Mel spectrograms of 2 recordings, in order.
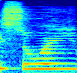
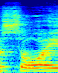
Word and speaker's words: SOI: actually pronounce that s-i-s-o-i not not like the soy sauce it's SOI soy we might be soy might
